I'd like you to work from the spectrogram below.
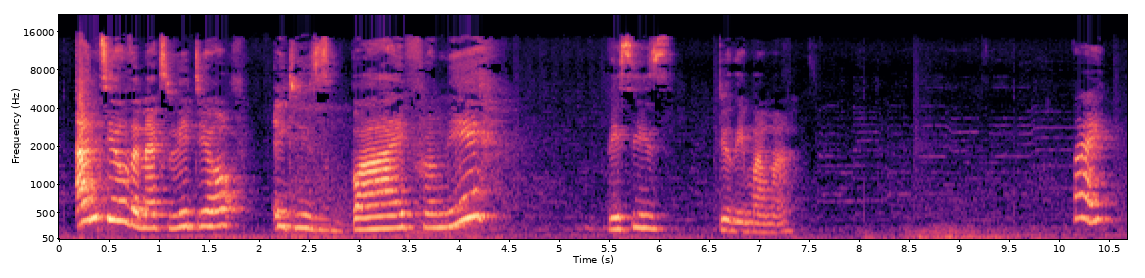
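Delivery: tearful, crying voice, through tears. Closing a video to viewers, the speaker signs off, tearful. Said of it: "I'm sorry for the tears".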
